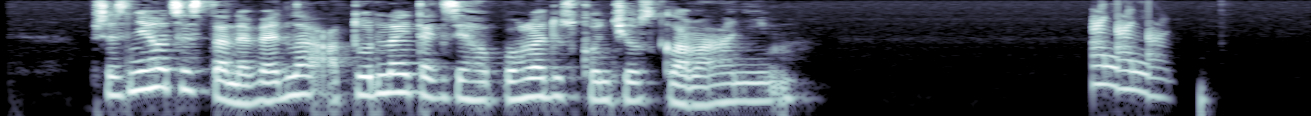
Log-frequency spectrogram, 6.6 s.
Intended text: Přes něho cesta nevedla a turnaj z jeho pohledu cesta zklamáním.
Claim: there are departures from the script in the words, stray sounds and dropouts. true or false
true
